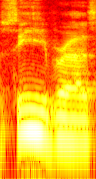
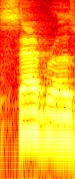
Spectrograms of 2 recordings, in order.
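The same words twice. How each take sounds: First: The word is said in a non-British way. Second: The word is said in the British way.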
